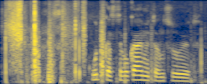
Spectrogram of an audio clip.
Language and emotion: Russian, neutral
